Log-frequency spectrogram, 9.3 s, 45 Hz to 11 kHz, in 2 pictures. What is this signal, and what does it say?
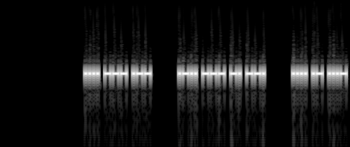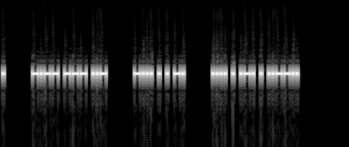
Morse code, heard as a keyed tone, about 46 wpm, 700 Hz. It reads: HOW LONG HAVE YOU BEEN HERE?
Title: 2x Word-Spacing - Sentences from Top 200 Words - 45wpm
